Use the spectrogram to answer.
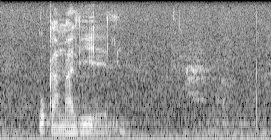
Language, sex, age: Zulu, male, 23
